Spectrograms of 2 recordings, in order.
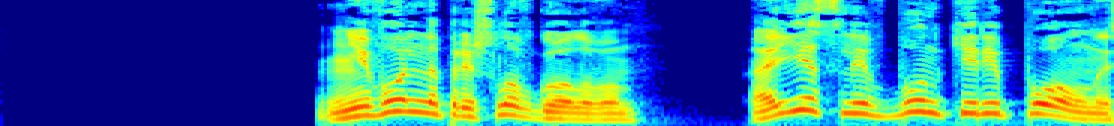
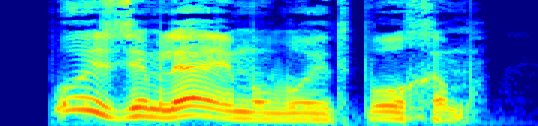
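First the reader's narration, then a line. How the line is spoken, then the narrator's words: Old man sighing. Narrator (Russian): вздохнул один из стариков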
